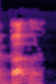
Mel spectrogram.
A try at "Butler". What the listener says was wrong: see, that sounds like Butler Gardens. Butler. We don't do that ER. take that off and put the A on you.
